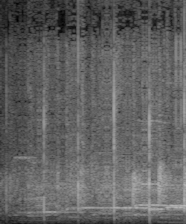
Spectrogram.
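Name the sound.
theatre audience applause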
